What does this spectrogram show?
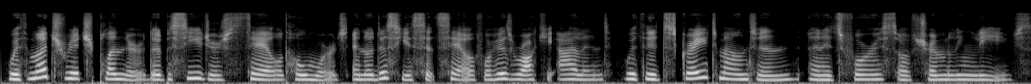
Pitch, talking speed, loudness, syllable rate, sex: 230 Hz, 150 wpm, -17 LUFS, 4.1 syllables/s, female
